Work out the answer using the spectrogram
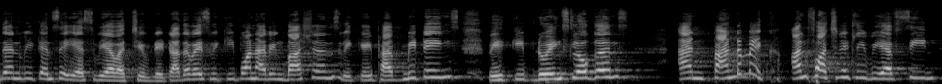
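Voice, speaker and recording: A woman's voice: high voice, a bit bright. A woman giving a formal conference speech, earnest and emphatic, repeating points for stress. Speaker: conference speaker.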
